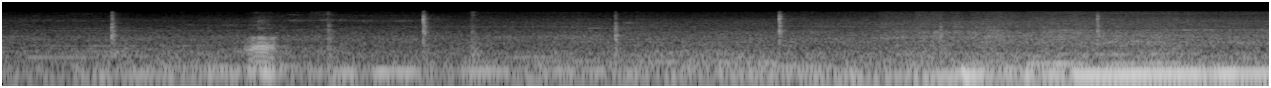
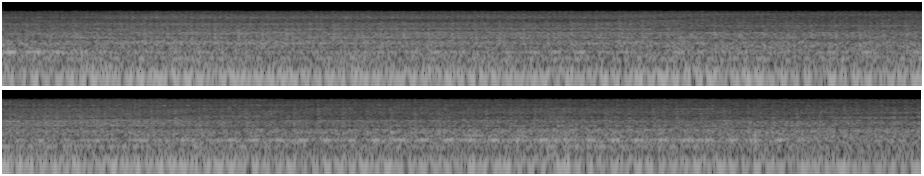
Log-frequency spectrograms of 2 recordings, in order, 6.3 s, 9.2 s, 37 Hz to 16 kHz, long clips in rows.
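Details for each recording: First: VW Fox (2007) 1.6, also seen in Gol/Voyage, with cylinder head removed: sharp dry ticks about twice a second over a low hum rising with revs, sounding like valve noise; excessive piston-to-bore clearance, piston slap, pins likely worn too. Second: VW 1.6 (Fox/Gol/Voyage) after new pistons for a valve-tapping-like noise; steady, even idle hum with no tapping or knocking — normal idle after repair.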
